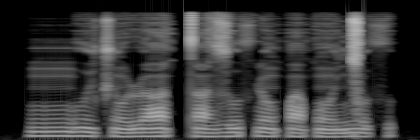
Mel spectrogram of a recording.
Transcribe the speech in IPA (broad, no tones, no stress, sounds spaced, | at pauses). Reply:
mː u y̯ t͡ʃ õ ɹ ɑ̃ tː ɑ̃ z u θ ɳ õ p ɑ̃ p õ y̯ ŋ͡ǀ u θ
